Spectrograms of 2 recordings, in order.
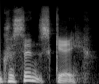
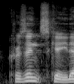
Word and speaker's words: Krasinski: I have a terrible job at pronouncing his surname, John Krasinski. Have I done it there – John Krasinski. – Krasinski, there we go, sorry.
